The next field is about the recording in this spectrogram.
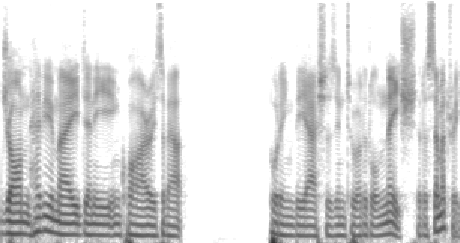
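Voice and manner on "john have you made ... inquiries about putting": usual speaking voice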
